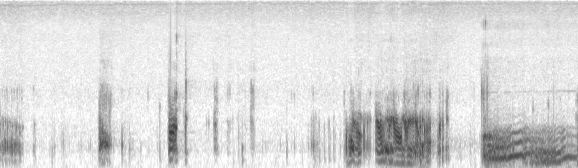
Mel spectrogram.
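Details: Scattered gurgles and squelches, then longer rumbling growls with wavering pitch, from a person's stomach; ordinary stomach growling (borborygmi).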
